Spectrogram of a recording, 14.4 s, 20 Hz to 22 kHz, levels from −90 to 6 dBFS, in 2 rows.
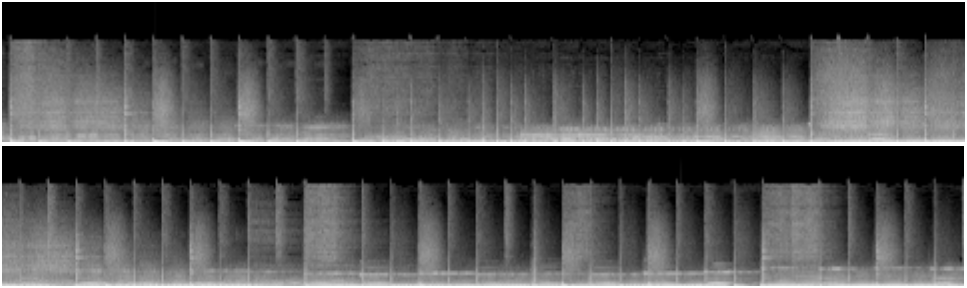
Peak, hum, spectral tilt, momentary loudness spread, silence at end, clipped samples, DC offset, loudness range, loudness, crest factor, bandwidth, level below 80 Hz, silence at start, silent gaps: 0 dBFS; none; -6.5 dB/octave; 5 LU; 0 s; under 0.1%; under 0.1%; 3 LU; -13 LUFS; 10 dB; 16.5 kHz; -14 dBFS; 0 s; none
